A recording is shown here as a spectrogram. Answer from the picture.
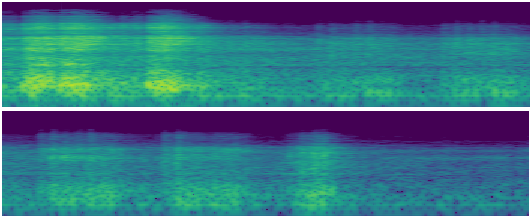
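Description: Metra commuter train's last car passing and pulling away, its loud wheel-on-rail rumble dying off about a second in. After that come a string of fading wheel clacks on the track, roughly one every two-thirds of a second.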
